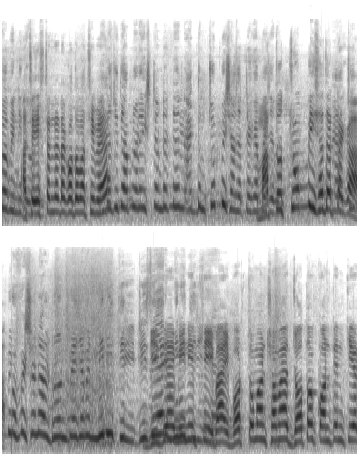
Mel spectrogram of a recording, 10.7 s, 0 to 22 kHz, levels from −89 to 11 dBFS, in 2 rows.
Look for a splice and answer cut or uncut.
cut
